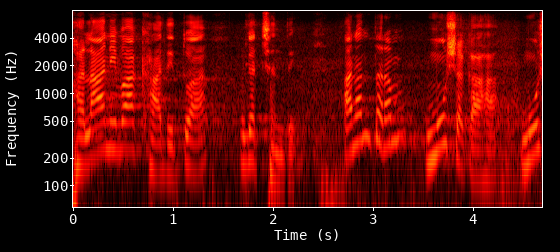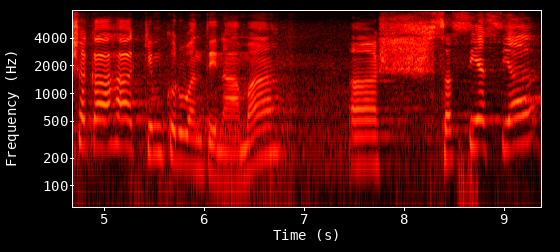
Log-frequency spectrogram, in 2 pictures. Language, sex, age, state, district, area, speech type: Sanskrit, male, 18-30, Karnataka, Uttara Kannada, rural, spontaneous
